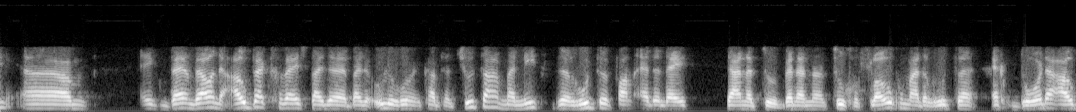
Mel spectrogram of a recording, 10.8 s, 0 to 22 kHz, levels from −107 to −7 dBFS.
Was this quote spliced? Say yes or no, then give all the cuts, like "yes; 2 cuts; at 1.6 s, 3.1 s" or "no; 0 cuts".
no; 0 cuts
